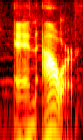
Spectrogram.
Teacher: The word hour starts with the letter H, but the H is silent, so it actually starts with a vowel sound, ow, so we say an hour.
